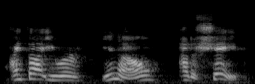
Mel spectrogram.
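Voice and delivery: usual speaking voice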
